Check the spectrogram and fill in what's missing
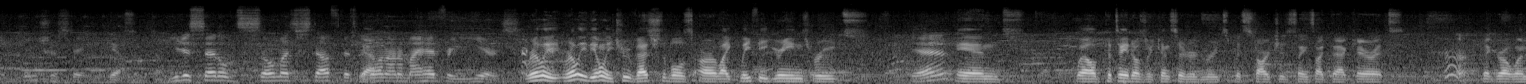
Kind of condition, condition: fault, background noise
